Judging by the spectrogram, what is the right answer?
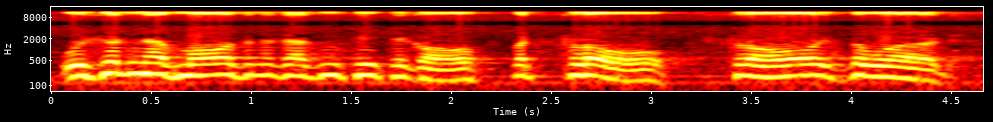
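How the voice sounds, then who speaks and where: An actor playing a steady, cautious coal mine crew boss who gives clipped, practical orders in a 1950s radio drama. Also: male voice, high-pitched, measured pace. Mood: brisk, commanding. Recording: muffled old radio recording with faint noise.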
